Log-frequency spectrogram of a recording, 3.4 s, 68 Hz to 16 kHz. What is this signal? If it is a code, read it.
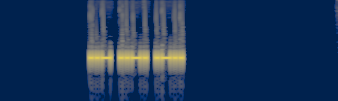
Morse code, heard as a keyed tone, about 37 wpm, 700 Hz. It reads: UFL
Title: USA Call Sign Postfixes - 3 Letters 40wpm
